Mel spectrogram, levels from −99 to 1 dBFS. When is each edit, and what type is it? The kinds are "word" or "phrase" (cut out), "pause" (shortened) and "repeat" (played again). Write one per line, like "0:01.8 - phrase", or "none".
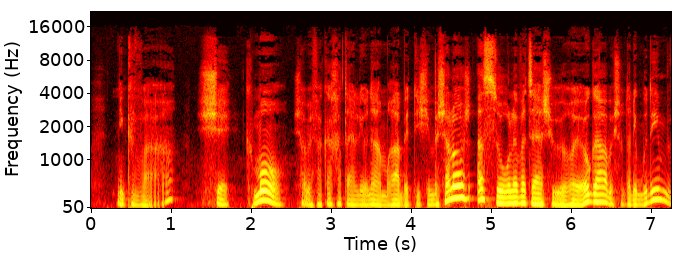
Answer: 0:02.5 - pause

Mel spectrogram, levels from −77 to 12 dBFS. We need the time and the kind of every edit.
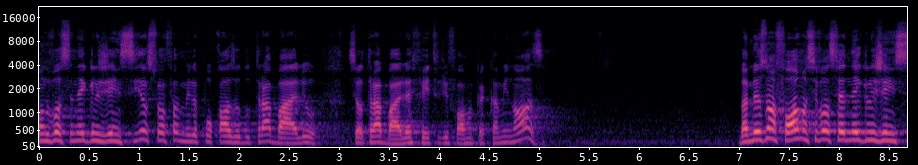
none

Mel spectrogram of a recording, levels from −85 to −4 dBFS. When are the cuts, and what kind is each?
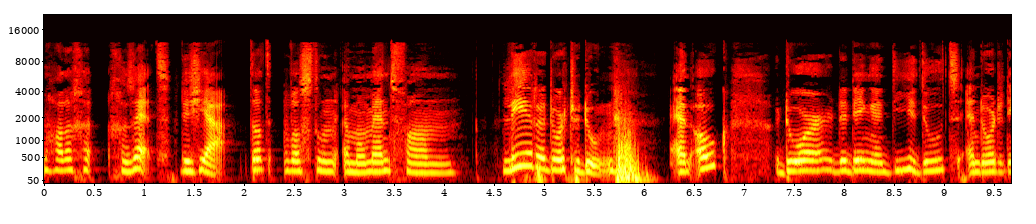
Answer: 0:01.3 - pause
0:02.9 - phrase
0:04.4 - word

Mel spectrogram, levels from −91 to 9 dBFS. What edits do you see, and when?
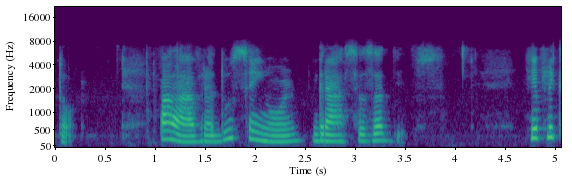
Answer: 0:02.5 - pause

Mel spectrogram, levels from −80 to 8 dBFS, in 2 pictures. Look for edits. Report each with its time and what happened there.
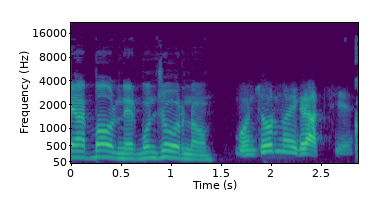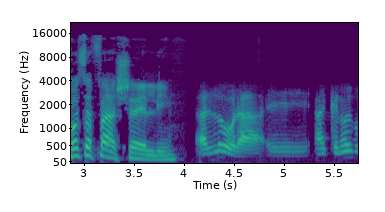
0:01.5 - pause
0:04.0 - pause

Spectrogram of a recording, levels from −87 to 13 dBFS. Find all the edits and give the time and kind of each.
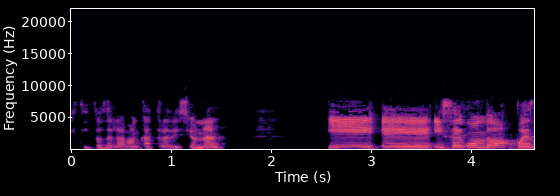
none

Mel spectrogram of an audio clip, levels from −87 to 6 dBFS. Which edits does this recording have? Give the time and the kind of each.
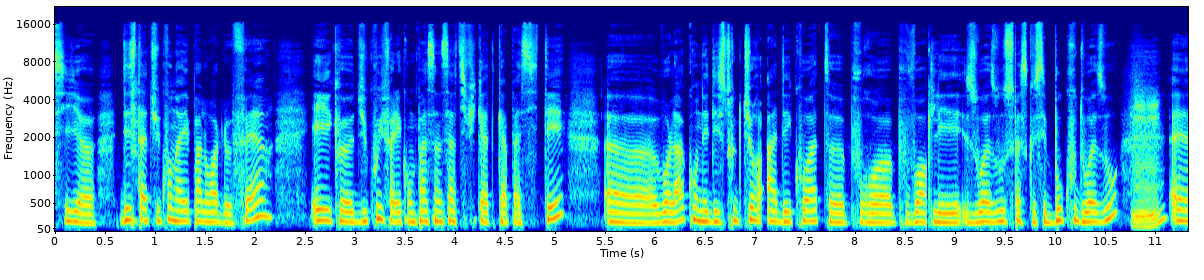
0:01.1 - word
0:02.8 - word
0:08.7 - word
0:09.6 - word

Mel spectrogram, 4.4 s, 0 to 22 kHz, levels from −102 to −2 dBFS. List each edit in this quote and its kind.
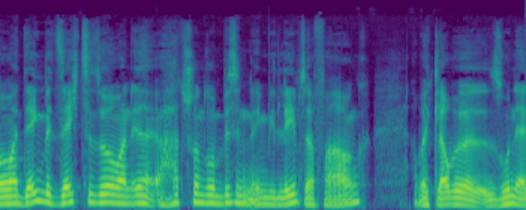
none

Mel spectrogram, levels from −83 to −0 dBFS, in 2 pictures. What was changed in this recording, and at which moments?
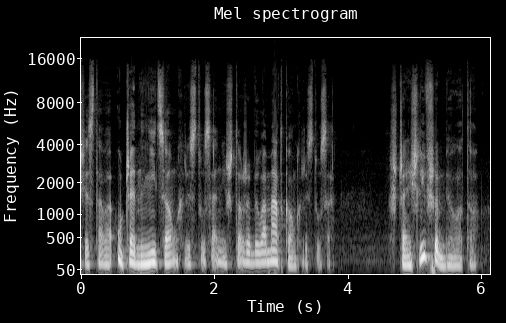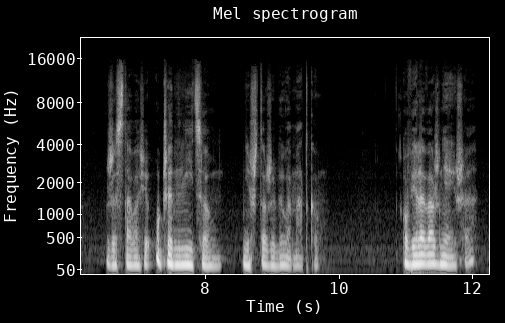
none

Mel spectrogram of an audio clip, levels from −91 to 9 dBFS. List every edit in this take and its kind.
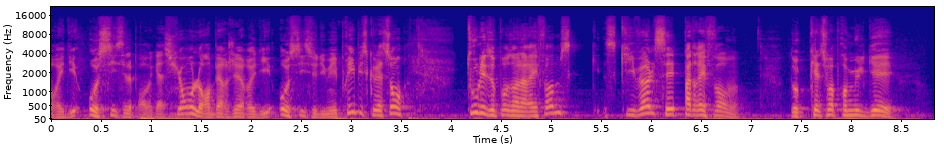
none

